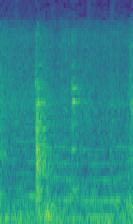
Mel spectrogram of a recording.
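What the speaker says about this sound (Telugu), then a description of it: "గోల్డెన్ కలర్లోకి వచ్చేంత వరకు ఉల్లిపాయ వేసి బాగా ఫ్రై చేసుకోవాలి" Onion frying in a pan for fish curry, a close, steady sizzle with a few soft stirring scrapes over a short stretch.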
